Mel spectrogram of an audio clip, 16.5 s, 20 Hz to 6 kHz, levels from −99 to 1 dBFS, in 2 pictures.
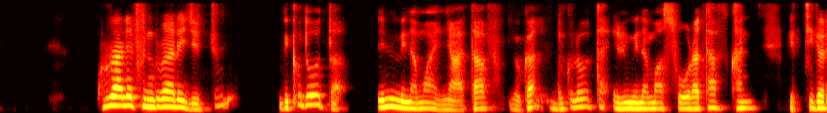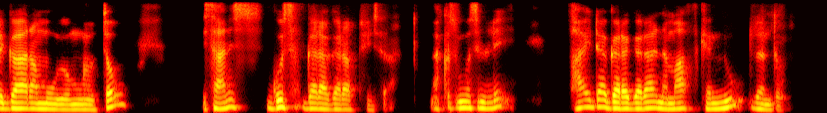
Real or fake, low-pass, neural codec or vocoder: fake; 5.4 kHz; codec, 24 kHz, 1.2 kbps, DualCodec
